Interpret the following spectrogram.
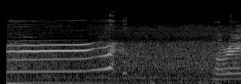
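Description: A high-pitched vocal whine or held 'ooo' from a rider, steady for most of a second, then rising in pitch and breaking off; only faint background follows.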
